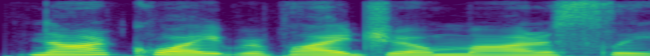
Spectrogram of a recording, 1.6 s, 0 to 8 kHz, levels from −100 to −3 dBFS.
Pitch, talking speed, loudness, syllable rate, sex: 215 Hz, 185 wpm, -16 LUFS, 5.8 syllables/s, female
